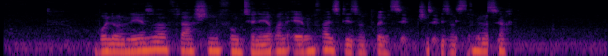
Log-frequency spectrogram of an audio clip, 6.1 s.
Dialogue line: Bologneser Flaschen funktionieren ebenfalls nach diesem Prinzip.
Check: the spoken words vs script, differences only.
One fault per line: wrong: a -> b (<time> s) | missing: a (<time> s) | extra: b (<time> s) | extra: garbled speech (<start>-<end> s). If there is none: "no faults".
missing: nach (3.4 s)
extra: garbled speech (4.2-5.1 s)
